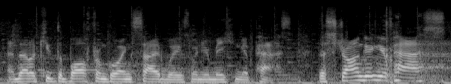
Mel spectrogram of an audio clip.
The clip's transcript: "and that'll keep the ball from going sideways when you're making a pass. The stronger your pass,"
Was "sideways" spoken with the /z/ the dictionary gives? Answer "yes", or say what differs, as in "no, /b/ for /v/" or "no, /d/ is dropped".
yes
